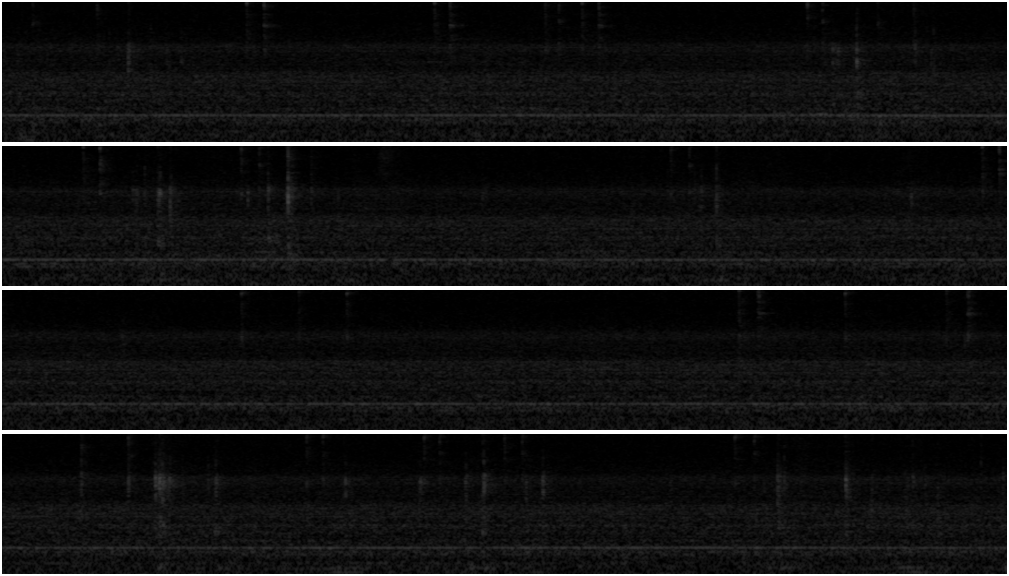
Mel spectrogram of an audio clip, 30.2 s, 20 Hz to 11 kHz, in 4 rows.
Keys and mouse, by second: 1.9 right click, 3.7 g, 4.6 g, 8.2 right click, 8.7 shift+d, 9.6 KP_0, 11.2 g, 12.9 a, 21.6-21.9 drag, 24.1 s, 25.1 g, 26.3 s, 26.6 g, 28.4 a.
